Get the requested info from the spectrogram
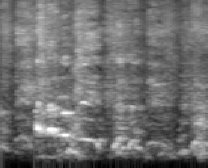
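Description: People chuckling and laughing, with snatches of speech mixed in. The loudest burst of laughter comes about half a second in.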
